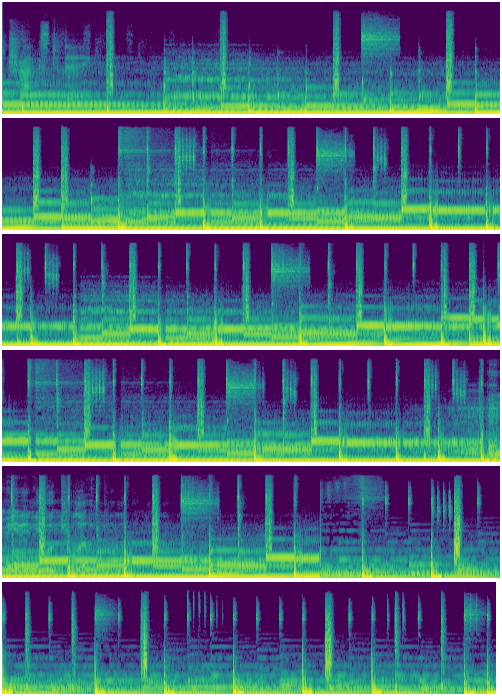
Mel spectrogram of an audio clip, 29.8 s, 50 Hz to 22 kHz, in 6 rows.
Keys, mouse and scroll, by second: 0.6 w, 0.9 alt+click, 1.0 alt+scroll up 1, 1.6 click, 2.1 alt+click, 2.7 alt+right click, 2.9 alt+middle click, 3.4 alt+click, 4.2-6.9 alt+drag, 7.5 alt+click.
